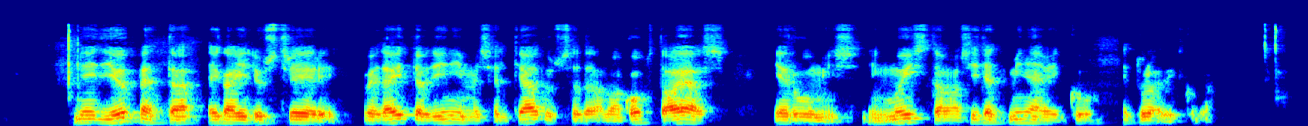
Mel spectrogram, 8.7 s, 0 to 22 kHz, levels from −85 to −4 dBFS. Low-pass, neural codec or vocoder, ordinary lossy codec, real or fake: 9.9 kHz; none; AAC, 64 kbps; real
